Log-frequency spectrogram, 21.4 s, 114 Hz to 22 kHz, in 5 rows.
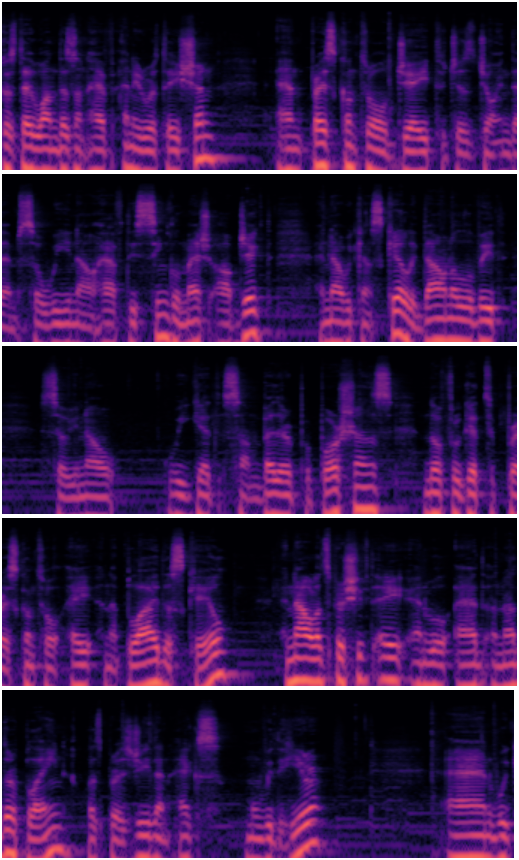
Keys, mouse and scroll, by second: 3.1 ctrl+j, 3.9-6.2 middle drag, 6.8 s, 7.8 click, 8.1-8.8 scroll down 3, 8.8-9.7 scroll up 4, 9.7 s, 11.3 click, 12.9 ctrl+a, 14.9 scroll up 1, 15.5 shift+a, 18.0 g, 18.3 x, 19.2 click, 19.5-20.0 shift+middle drag, 20.6 Tab, 21.1 s.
